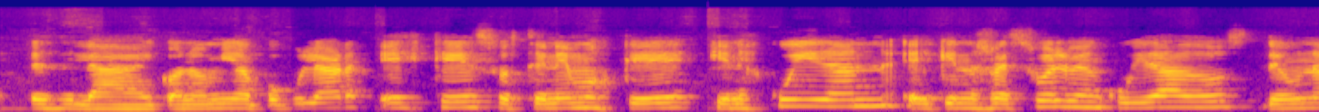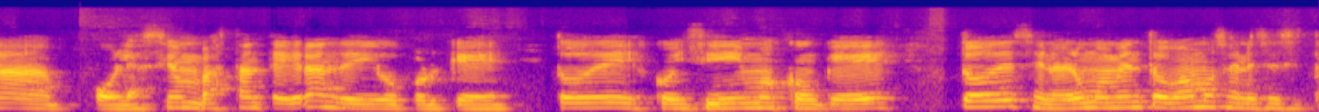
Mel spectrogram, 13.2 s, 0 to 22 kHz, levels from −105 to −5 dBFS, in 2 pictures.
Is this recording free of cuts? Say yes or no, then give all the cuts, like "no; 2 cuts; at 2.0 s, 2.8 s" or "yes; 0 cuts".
yes; 0 cuts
